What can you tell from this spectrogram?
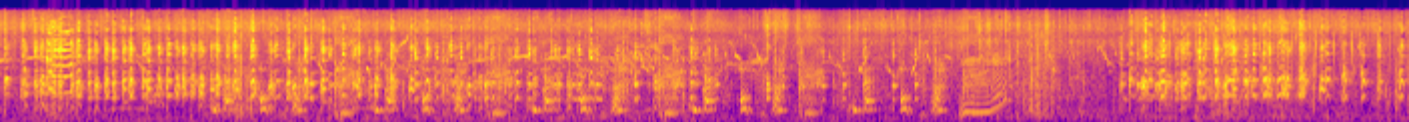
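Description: Several hens clucking rapidly and excitedly, a dense flurry of clucks that eases off briefly about ten seconds in and then starts up again.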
